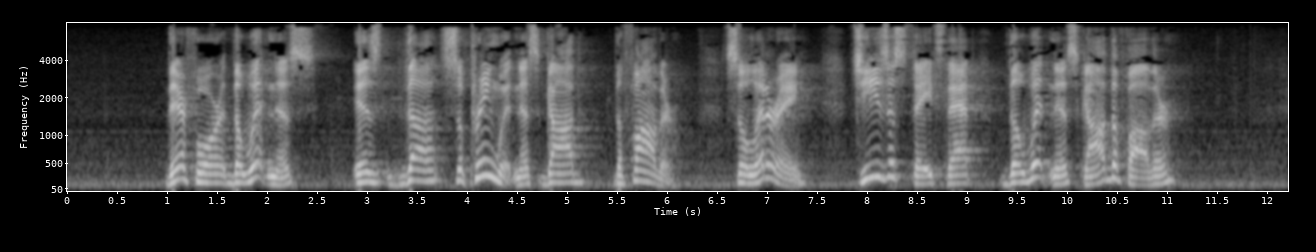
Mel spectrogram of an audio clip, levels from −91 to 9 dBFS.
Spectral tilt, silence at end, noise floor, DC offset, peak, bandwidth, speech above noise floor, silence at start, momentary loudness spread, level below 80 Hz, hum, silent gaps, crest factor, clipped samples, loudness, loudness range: -3.5 dB/octave; 1.1 s; -45 dBFS; under 0.1%; 0 dBFS; 8 kHz; 29 dB; 1 s; 10 LU; -56 dBFS; none; none; 18 dB; under 0.1%; -15 LUFS; 2 LU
